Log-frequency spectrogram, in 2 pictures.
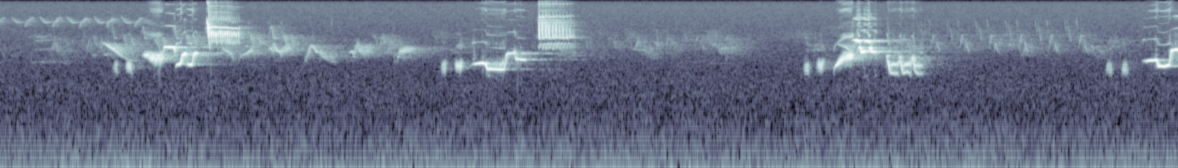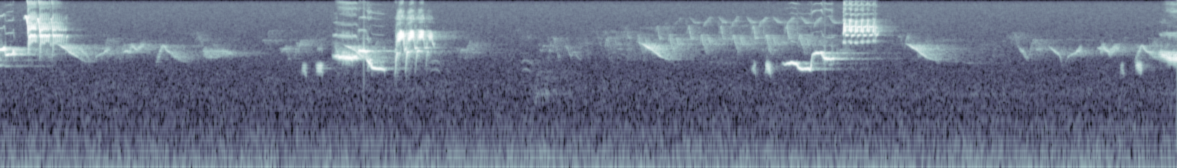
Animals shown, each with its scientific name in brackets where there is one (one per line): Ovenbird (Seiurus aurocapilla)
Red-eyed Vireo (Vireo olivaceus)
Blue Jay (Cyanocitta cristata)
Scarlet Tanager (Piranga olivacea)
Wood Thrush (Hylocichla mustelina)
Black-and-white Warbler (Mniotilta varia)
Veery (Catharus fuscescens)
